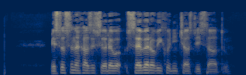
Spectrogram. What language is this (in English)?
Czech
